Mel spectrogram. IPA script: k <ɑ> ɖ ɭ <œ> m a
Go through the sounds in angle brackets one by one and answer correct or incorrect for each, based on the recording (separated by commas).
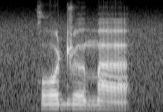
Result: incorrect, correct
